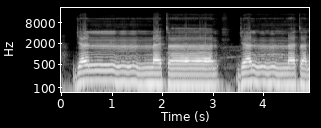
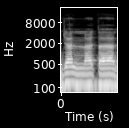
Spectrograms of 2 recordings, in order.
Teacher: bacaan gunah yaitu suara nunnya ditahan dua harakat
